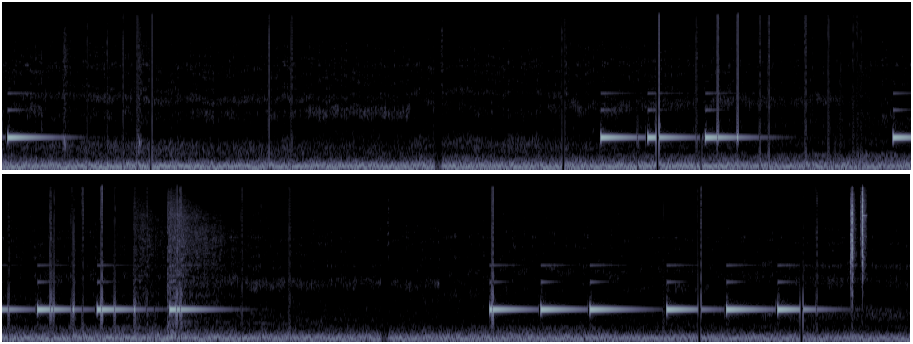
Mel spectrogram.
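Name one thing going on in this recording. Short electronic chimes ring in quick bursts.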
